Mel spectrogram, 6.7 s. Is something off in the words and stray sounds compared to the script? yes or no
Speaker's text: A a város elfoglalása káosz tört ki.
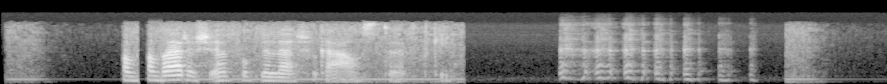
yes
